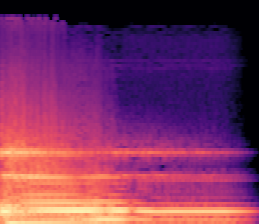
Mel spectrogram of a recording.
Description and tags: Some Djembe samples distorted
